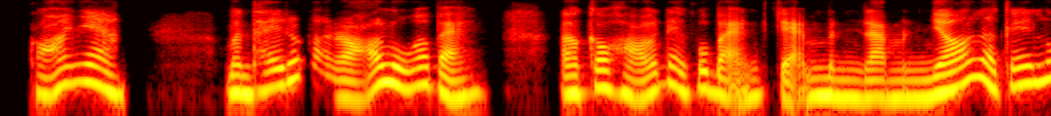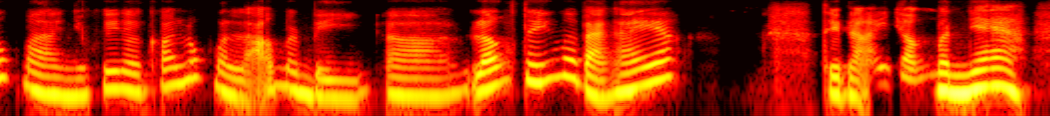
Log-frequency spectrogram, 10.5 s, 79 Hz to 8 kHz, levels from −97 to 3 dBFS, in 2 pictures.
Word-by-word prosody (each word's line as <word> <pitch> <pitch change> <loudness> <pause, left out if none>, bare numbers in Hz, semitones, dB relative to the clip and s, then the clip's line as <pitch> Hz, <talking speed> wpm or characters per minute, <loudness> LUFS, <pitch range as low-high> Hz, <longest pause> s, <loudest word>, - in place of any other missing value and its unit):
Có 200 +4 -2
nha. 285 -4 0 0.6
Mình 200 0 +1
thấy 230 +7 -1
rất 345 +4 -1
là - - -8
rõ 165 - 0
luôn 280 -5 +3
á 275 - 0
bạn. 180 -7 -1 0.4
À, 195 +1 +1
câu 245 - +2
hỏi 205 -1 -1
này 255 -5 -2
của 235 - 0
bạn 180 -3 -1
chạm 180 - -1
mình, 170 -2 0
làm 165 0 -1
mình 165 0 -2
nhớ 220 - +4
là 270 - +3
cái 270 +2 0
lúc 345 +5 -1
mà 205 -5 0
nhiều 175 0 -2
khi 235 - 0
là 220 -2 -1
có 255 - -4
lúc 340 +4 -4
mà 220 - -1
lỡ 170 -4 -2
mình 225 -6 -1
bị, 165 -1 -4
ờ, 180 -2 -3 0.2
lớn 235 +6 +4
tiếng 315 +2 +1
với 380 -2 0
bạn 180 - +2
ấy 230 +8 +3
á, 345 +3 +2 0.7
thì 190 - +1
bạn 175 -2 -1
ấy 275 - -7
giận 170 - -2
mình 210 -3 +9
nha, 240 +1 +7
215 Hz, 270 wpm, -25 LUFS, 180-265 Hz, 0.7 s, mình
